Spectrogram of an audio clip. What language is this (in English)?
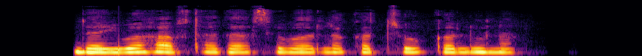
Pashto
